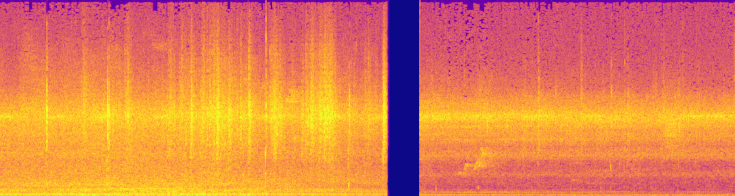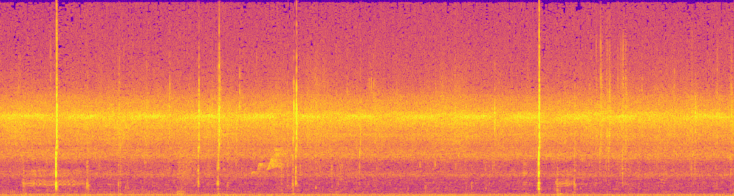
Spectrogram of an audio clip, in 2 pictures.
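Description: Dry leaves rustle and crackle under a small monkey's hands and feet.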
